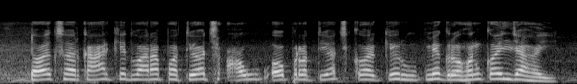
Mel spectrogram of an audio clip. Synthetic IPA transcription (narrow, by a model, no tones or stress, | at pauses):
ʈəjksəɾkaɾked̪ʋaɾapɾət̪jət͡ʃʰaəpɾət̪jət͡ʃʰkəɾkeɾupmeɡɾəɦənkəjld͡ʒaɦəj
